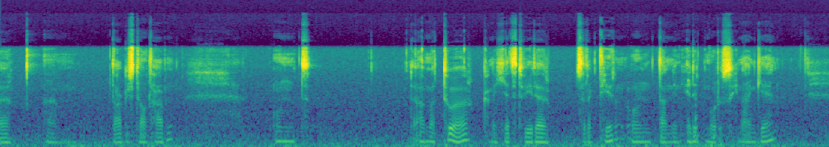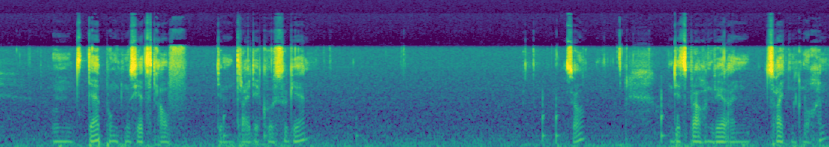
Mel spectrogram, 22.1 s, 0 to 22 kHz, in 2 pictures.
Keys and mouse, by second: 0.4-8.7 drag, 8.7 middle click, 9.5 Tab, 15.3 shift+s, 18.8-22.1 middle drag.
